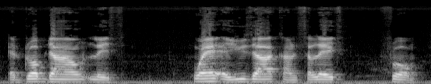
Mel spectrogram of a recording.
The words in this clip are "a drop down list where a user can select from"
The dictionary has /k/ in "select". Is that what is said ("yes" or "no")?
no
